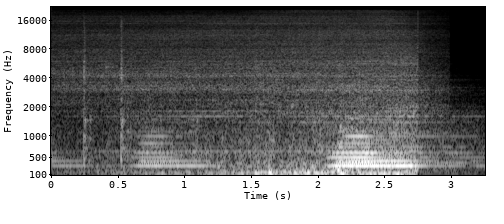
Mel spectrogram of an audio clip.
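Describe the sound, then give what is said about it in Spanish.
Special train 766 rumbles along while its horn sounds a long, steady, brassy tone that swells louder toward the end before cutting off abruptly; a couple of faint clicks come early on. “El choque del tren especial 766.”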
